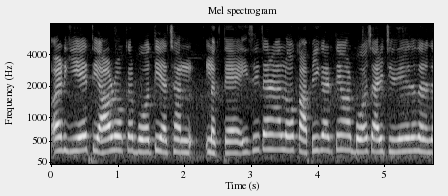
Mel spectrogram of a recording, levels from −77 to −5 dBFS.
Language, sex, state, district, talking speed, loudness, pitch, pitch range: Urdu, female, Andhra Pradesh, Anantapur, 165 wpm, -21 LUFS, 280 Hz, 265-300 Hz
